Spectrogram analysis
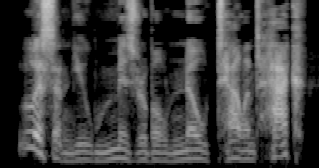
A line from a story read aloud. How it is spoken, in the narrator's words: she hissed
